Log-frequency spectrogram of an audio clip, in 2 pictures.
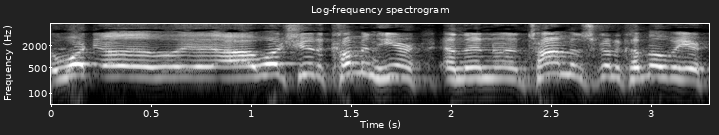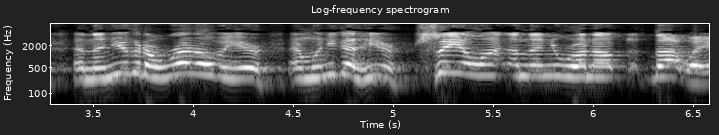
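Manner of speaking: put-on high, fast, rushed speech in an Australian accent. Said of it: "So he said".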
